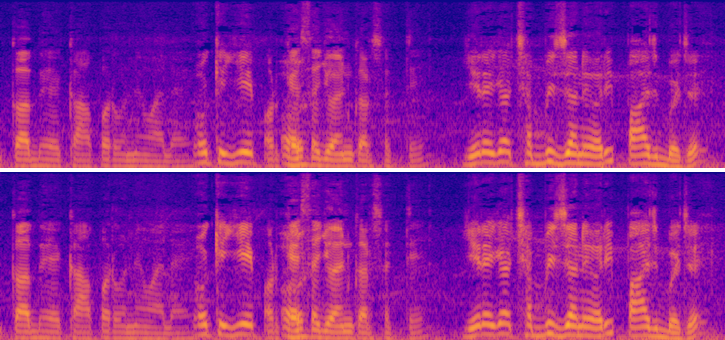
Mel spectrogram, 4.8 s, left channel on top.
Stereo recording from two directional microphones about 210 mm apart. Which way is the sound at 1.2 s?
20° left (ahead or behind).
